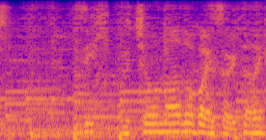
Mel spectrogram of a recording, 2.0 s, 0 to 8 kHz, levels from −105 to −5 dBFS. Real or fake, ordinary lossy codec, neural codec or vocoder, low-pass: fake; Opus, 24 kbps; autoencoder, 48 kHz, 128 numbers a frame, DAC-VAE, trained on Japanese speech; 7.2 kHz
